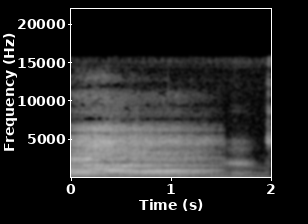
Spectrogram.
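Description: Sound track of a test video playing in the browser's HTML5 player: a machine-like pitched hum that slowly drops in pitch and fades away about one and a half seconds in.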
